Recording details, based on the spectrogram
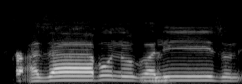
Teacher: গয়েন এসেছে তাই এটা ইজহার হবে, এখানে গুন্না হবে না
